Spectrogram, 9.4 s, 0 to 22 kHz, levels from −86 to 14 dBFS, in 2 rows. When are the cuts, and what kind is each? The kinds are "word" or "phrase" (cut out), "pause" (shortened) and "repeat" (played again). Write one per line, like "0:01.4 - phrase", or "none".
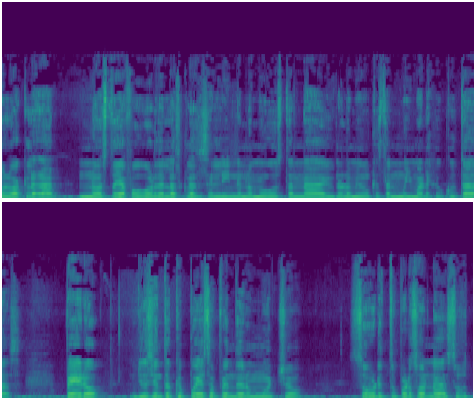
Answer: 0:03.3 - word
